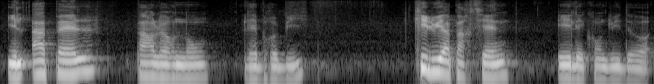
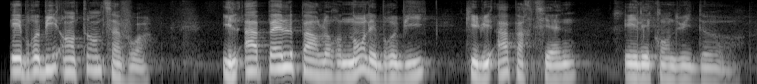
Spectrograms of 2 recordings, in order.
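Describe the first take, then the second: First: Each phrase set apart by pauses; slow emphatic rereading. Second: Said in the usual way. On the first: Shown as a demonstration. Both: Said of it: "J'aimerais m'arrêter là-dessus".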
